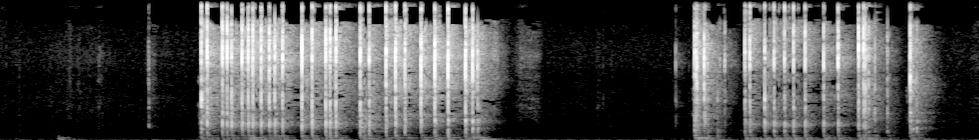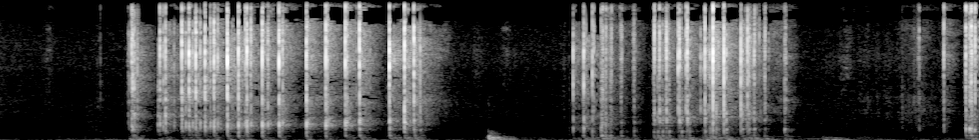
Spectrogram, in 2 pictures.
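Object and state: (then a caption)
Plastic comb. Long nails scratch and flick along the teeth of a solid, beige plastic wide-tooth comb with a long handle. Four bursts of rapid, bright, dry clicking and ticking come through, each tick sharp and gone almost instantly, with brief quiet gaps between the runs.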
